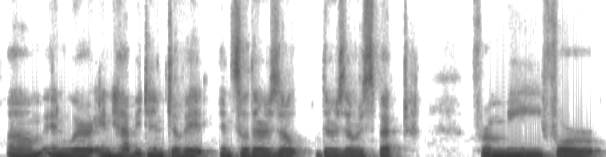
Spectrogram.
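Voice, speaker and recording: Slow, gravelly-voiced woman panelist. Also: medium pitch, dark tone. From India. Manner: slow, thoughtful, with many pauses and fillers. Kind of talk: online panel remarks. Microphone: video call.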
